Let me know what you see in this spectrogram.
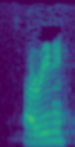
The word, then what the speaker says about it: Cyrene: Cyrene.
